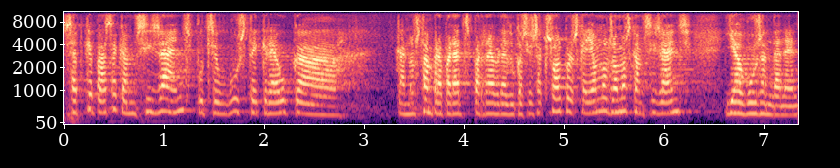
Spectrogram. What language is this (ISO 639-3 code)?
cat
